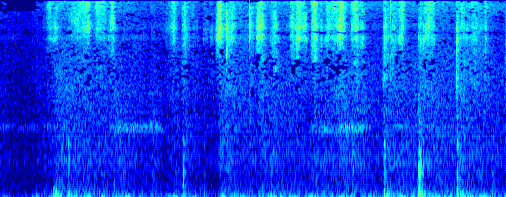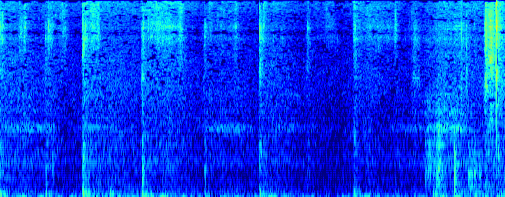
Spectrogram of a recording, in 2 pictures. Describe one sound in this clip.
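A brush dabs and brushes on paper.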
